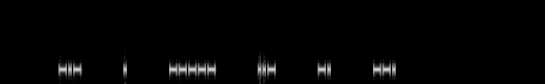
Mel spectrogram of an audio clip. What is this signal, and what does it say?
Morse code, heard as a keyed tone, about 49 wpm, spaced as for 17 wpm, 700 Hz. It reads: KE0UNG
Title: USA Call Signs - 6 Characters - 6x Character Spacing - 50wpm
